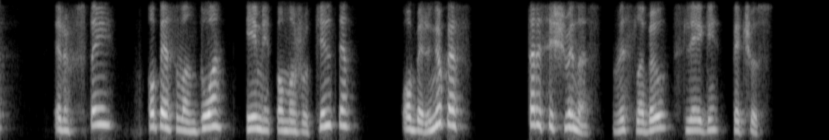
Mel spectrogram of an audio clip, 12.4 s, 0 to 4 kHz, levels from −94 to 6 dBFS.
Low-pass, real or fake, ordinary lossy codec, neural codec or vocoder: 3.6 kHz; fake; Opus, 16 kbps; codec, 16 kHz, about 1 kbps, DyCAST, with the encoder's durations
